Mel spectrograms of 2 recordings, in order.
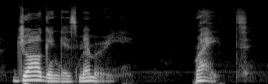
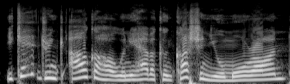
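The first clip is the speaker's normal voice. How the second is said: higher, faster angry scolding; irritated shout; 5 semitones higher, 4 dB louder than usual. Acted. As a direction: scold him hard, fast and loud. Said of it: "irritation bubbling in him too".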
